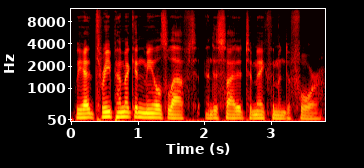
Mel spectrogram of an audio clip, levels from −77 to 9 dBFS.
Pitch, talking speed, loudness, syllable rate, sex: 110 Hz, 205 wpm, -18 LUFS, 5.0 syllables/s, male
